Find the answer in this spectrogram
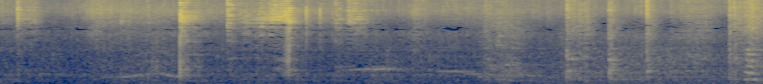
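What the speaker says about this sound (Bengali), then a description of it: "সবগুলো একসঙ্গে মিশিয়ে নিচ্ছি।" Chili and chicken pasta ingredients being stirred together in an oiled pan in a home kitchen, with scattered scraping and clinking of a utensil against the pan over a low sizzle, in irregular bursts, with no talking.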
